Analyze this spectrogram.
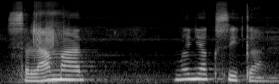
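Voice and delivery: usual speaking voice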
